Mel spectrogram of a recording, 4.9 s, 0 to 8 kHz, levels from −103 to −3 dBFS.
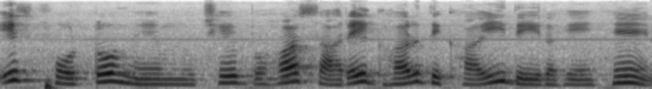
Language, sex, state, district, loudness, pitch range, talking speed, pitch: Hindi, female, Madhya Pradesh, Katni, -18 LUFS, 170-240 Hz, 135 wpm, 195 Hz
